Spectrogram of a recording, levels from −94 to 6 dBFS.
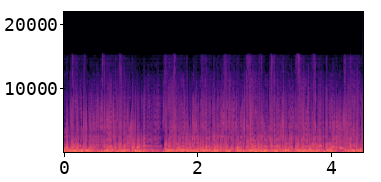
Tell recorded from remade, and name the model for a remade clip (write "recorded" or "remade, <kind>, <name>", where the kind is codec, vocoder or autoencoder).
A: remade, vocoder, BigVGAN v2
